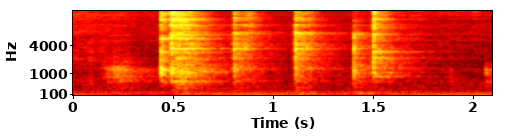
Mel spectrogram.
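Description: A spoon scooping melted chocolate from a bowl gives four or five quick, close clinks and scrapes against the bowl in an uneven rhythm, with no voices.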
